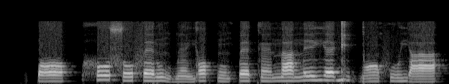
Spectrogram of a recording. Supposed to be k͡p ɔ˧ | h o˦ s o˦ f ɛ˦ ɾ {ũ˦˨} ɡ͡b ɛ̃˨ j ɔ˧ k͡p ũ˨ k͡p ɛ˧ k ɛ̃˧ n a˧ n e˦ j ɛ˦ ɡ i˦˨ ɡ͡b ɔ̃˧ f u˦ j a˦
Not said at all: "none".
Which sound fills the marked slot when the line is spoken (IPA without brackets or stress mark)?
ũ˦˨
